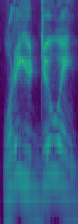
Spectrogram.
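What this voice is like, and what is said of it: Stern angry dad voice. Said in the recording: “in my mad dad voice”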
